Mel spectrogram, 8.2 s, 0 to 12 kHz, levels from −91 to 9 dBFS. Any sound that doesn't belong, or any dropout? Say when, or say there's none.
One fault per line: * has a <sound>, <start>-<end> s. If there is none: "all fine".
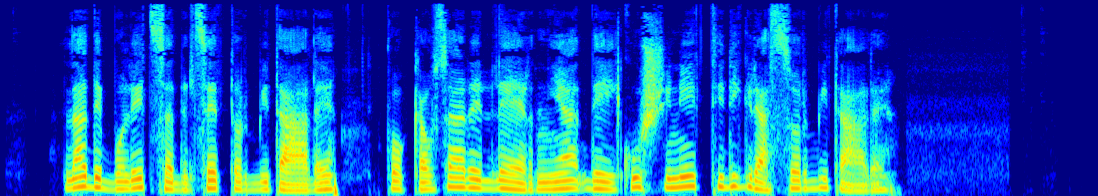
all fine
